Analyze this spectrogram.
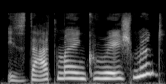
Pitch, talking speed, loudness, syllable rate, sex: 280 Hz, 145 wpm, -15 LUFS, 5.3 syllables/s, female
